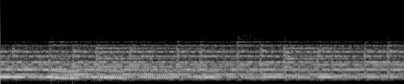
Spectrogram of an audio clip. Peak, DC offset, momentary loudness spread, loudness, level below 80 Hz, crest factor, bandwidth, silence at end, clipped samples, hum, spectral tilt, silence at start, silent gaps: -10 dBFS; under 0.1%; 4 LU; -23 LUFS; -84 dBFS; 14 dB; 3.7 kHz; 0 s; under 0.1%; none; -6.5 dB/octave; 0 s; none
